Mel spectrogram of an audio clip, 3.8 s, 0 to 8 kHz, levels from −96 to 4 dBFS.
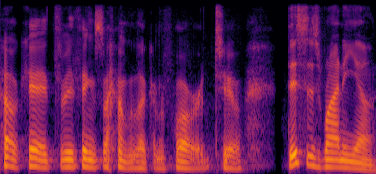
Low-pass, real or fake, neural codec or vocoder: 7.2 kHz; real; none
